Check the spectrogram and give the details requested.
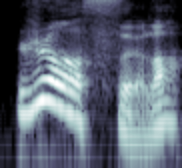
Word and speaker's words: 热死了: 혀 말아 올리고 발음해 봅시다. 热死了 하면은 더워 죽겠어요 라는 뜻이 돼요.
